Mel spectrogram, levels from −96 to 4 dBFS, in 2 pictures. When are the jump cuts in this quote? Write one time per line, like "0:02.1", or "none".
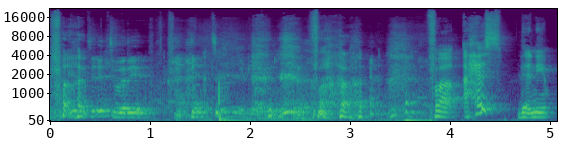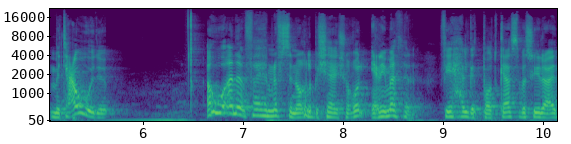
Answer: none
